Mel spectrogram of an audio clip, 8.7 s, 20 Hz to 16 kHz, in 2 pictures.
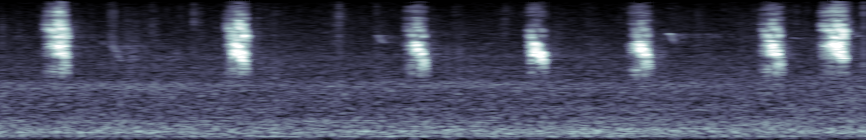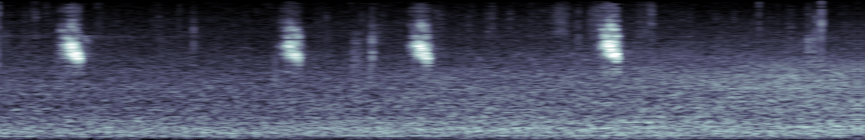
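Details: Sparrows coming for food at a Tenmangu shrine, 8 July 2022, give about eleven short chirps in a fairly steady run, roughly one every half to one second, over low background noise.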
